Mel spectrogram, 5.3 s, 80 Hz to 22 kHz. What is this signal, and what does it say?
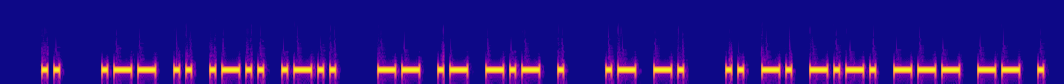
Morse code, heard as a keyed tone, about 37 wpm, 700 Hz. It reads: I WILL MAKE AN INCOME
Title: Sentences from Top 1000 Words - Review Part 5 - 40wpm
